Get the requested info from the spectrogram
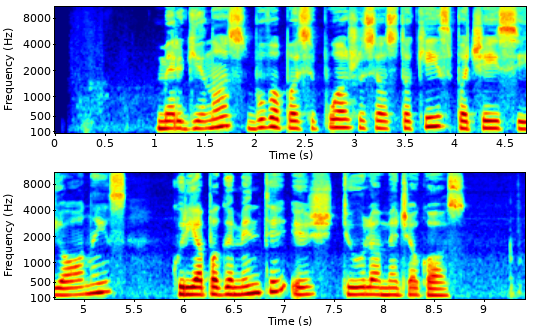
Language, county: Lithuanian, Kaunas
